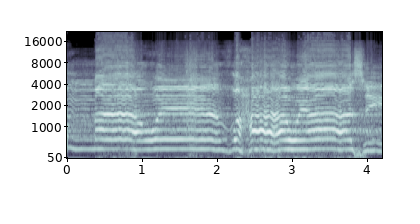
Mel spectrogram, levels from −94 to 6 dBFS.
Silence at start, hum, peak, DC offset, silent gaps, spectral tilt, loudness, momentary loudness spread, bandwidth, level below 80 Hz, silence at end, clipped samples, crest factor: 0 s; none; 0 dBFS; under 0.1%; none; -0.5 dB/octave; -3 LUFS; 5 LU; over 20 kHz; -42 dBFS; 0 s; 7%; 6 dB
